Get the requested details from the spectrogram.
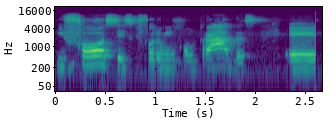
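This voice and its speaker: A woman's voice: medium pitch, rough recording. Woman with choppy, breaking-up audio. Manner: hesitant, many drawn-out fillers. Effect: choppy audio breaking up over an unstable internet connection. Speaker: travel presenter in a webinar. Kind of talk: informative presentation. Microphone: computer mic on a video call.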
